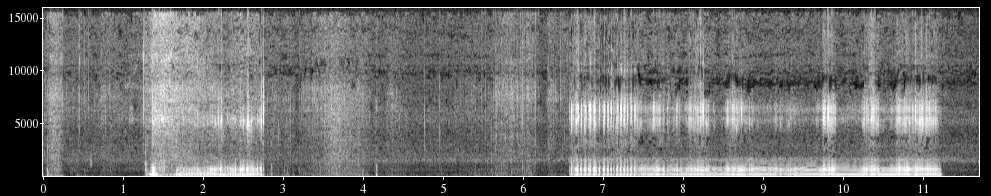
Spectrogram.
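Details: A 14-year-old dog sleeps and dreams after a big breakfast, snoring and sleep-talking in two drawn-out stretches: a short burst near the start, then a longer run of wavering, moaning groans, with quiet breathing between.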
